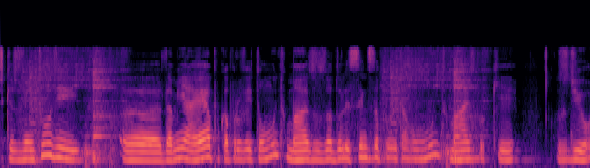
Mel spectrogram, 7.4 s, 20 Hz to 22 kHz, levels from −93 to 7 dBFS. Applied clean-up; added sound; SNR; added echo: none; Dishes, pots, and pans; 16 dB; none.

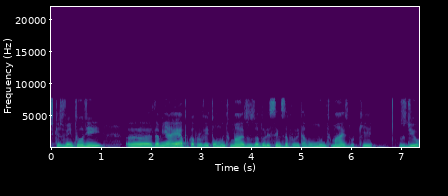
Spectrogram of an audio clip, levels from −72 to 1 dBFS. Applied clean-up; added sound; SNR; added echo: none; none; none; none.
